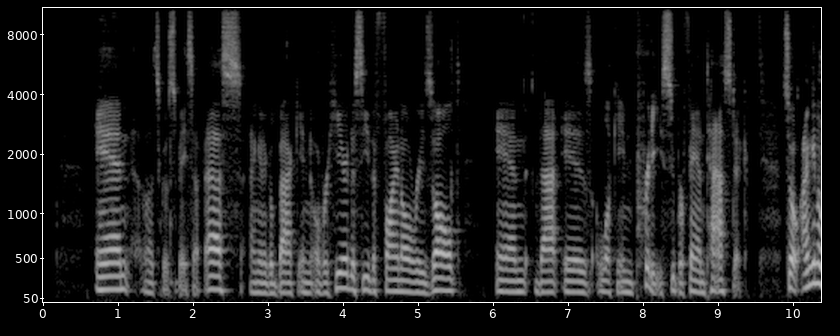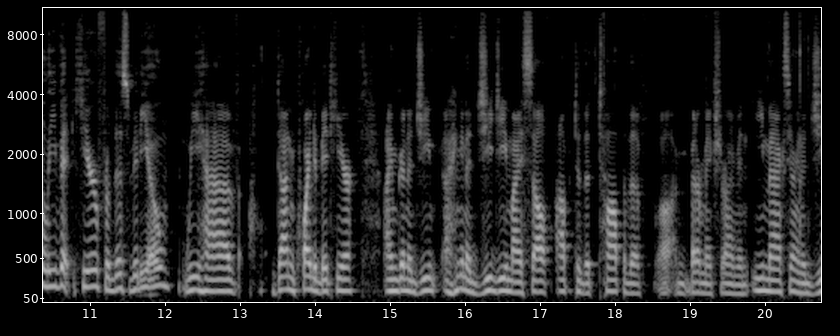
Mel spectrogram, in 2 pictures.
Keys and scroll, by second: 19.1-19.4 scroll.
